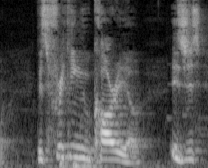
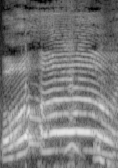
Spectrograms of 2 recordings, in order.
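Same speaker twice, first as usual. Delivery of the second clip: loud, high sustained whoa; held musical whoa; 13 semitones higher, 10 dB louder than usual. Retold or imitated. Gamer demonstrating his friend's held-note whoa. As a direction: belt one long note of amazement. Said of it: "held out a musical note".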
